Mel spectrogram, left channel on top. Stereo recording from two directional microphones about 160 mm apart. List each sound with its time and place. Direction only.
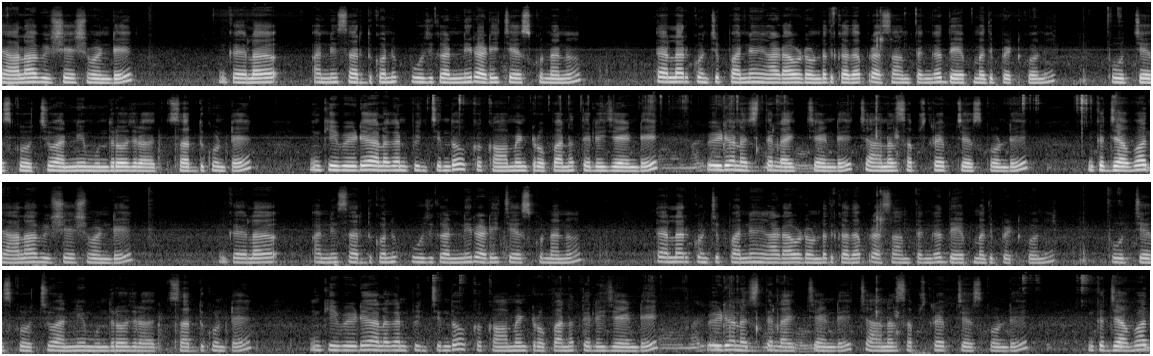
0.0 s a woman's voice: 35° left (ahead or behind)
